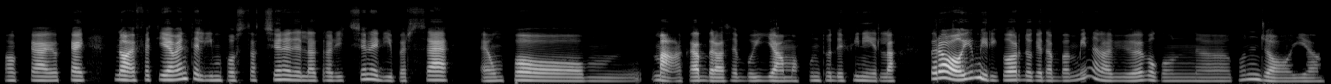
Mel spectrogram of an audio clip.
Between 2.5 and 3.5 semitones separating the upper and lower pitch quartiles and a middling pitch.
Yes: average, 2.8 semitones; medium, 180 Hz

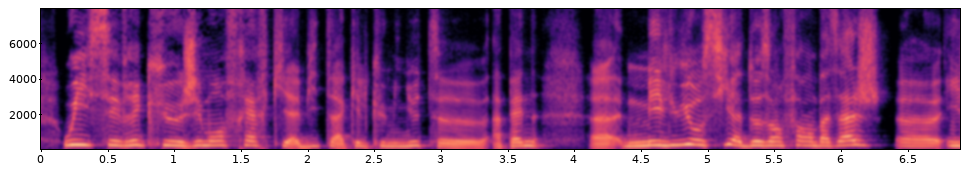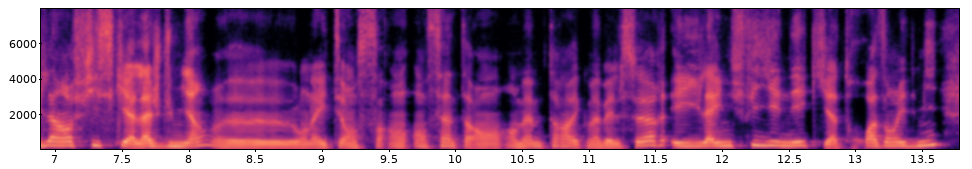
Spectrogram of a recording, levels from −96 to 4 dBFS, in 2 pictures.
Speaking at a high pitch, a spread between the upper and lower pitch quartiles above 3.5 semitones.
Yes: high, 210 Hz; average, 4.9 semitones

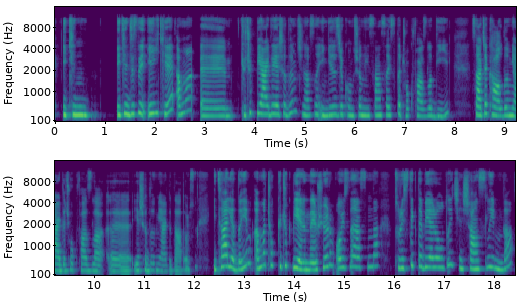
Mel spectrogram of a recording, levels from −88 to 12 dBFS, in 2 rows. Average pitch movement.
Yes: average, 4.4 semitones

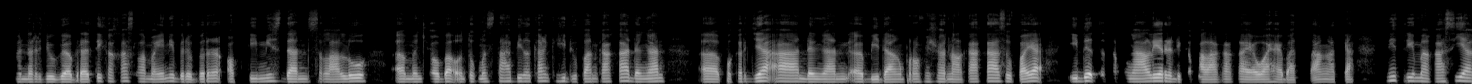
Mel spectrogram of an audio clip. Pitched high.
No: low, 130 Hz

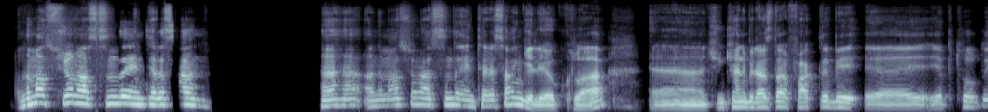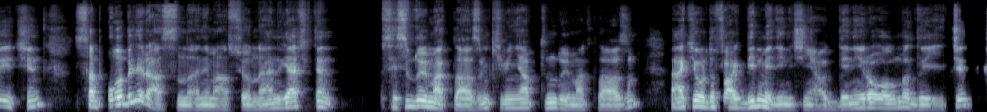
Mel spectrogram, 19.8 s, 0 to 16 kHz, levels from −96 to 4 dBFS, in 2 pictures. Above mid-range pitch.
No: low, 120 Hz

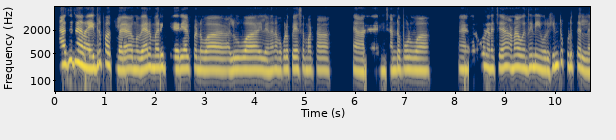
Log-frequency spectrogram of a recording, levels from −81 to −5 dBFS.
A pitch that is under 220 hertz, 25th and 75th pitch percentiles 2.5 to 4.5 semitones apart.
Yes: high, 200 Hz; average, 2.8 semitones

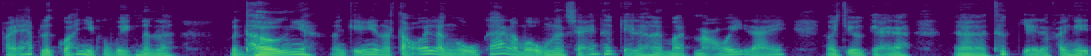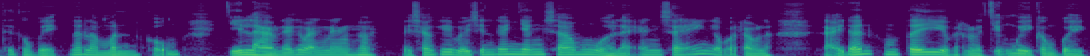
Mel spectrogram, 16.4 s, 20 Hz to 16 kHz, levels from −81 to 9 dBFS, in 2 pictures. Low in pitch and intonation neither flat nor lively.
No: low, 125 Hz; wide, 6.2 semitones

